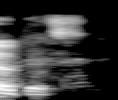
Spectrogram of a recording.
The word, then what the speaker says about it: Copas: Copas.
